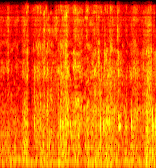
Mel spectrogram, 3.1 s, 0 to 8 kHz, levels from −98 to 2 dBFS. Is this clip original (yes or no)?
no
